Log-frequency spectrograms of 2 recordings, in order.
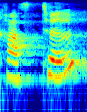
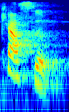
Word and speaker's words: castle: is silent t rule the letter t is not pronounced in the following common words castle it's not castel it is castle it means the place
